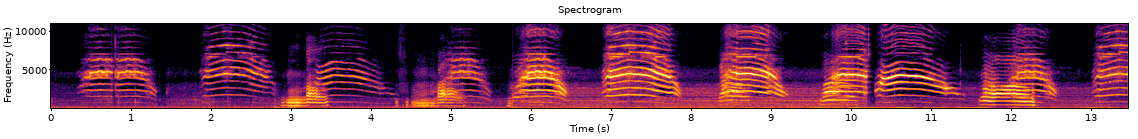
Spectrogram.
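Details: Pet cat reacting to a sound played to lure cats: a rapid string of about thirteen high, arching meows, close to one per second, with a couple of rougher, lower calls early on.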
